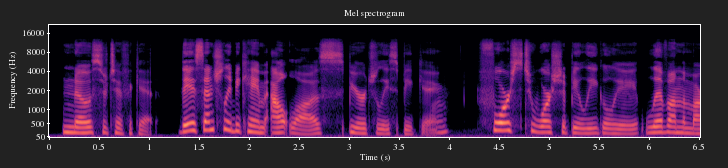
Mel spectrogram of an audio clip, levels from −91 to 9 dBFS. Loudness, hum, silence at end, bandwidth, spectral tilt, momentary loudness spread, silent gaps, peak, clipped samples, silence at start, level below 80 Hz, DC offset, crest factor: -26 LUFS; none; 0 s; 13.5 kHz; -4 dB/octave; 16 LU; none; -8 dBFS; under 0.1%; 0.15 s; -58 dBFS; under 0.1%; 18 dB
